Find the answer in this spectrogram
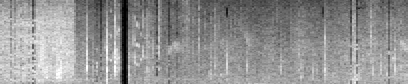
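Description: Water mist hissing steadily from a knapsack sprayer's lance nozzle onto hanging mushroom bags for just under a second, then cutting off. After that only a low background remains, with a few faint scattered clicks.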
